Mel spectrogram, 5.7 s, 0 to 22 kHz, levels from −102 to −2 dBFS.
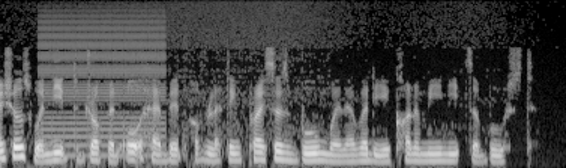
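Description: Throughout the speech, overdone noise removal is at work: a noise reducer set far too aggressively keeps switching off individual frequency bands it mistakes for noise, taking quieter parts of the voice with them. The background drops and breaks up into twinkling specks.

From 0.38 to 1.65 s, GSM phone buzz intrudes: a 2G phone on an active call transmits in bursts about 217 times a second, and the audio circuitry rectifies those radio pulses. The result is a hard, raspy 217 Hz buzz rich in harmonics, steady and unrelated to the speech, at about 13 dB below it.

From 1.65 to 3.31 s, the buzz gives way to GSM signalling bursts: with the phone's user silent mid-call, it sends only short groups of bursts, which the circuitry again rectifies. This is heard as faint even ticks with a longer 217 Hz buzz twice a second, roughly 25 dB below the speech.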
